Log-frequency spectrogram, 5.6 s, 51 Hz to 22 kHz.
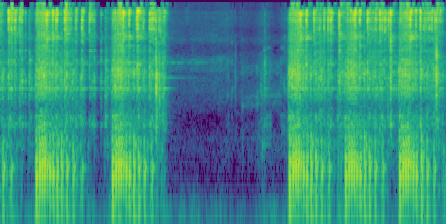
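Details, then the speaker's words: Husqvarna 272/268/266/61-chassis chainsaw after brake cleaner sprayed at the crank seal and oil pump seals; it died, then restarts revving in bursts and stumbling. Crankcase air leak confirmed. "there you go there's our problem friends okay so that shows you what was going on with this saw"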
